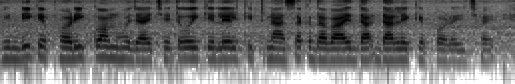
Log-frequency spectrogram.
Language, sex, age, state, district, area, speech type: Maithili, female, 60+, Bihar, Sitamarhi, rural, spontaneous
